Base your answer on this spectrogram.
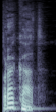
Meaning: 1. hire, rental (of goods) 2. rolling 3. rolled metal 4. distribution (of films)
- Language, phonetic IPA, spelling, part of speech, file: Russian, [prɐˈkat], прокат, noun, Ru-прокат.ogg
